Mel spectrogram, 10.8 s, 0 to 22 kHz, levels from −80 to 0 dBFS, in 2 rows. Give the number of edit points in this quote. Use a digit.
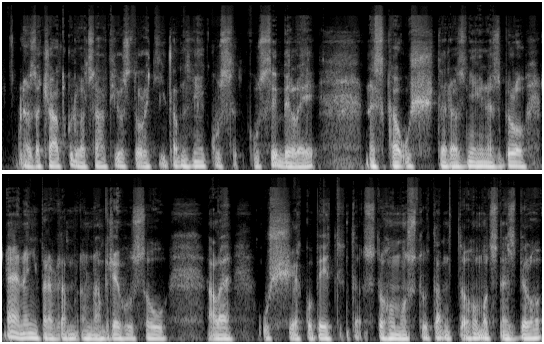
2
